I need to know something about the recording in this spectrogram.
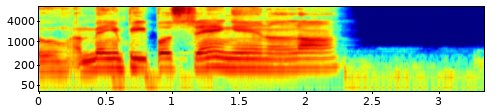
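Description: A young man sings a melody.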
